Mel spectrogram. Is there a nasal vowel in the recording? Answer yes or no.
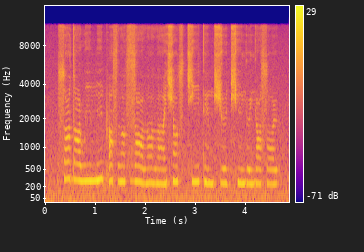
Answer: yes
